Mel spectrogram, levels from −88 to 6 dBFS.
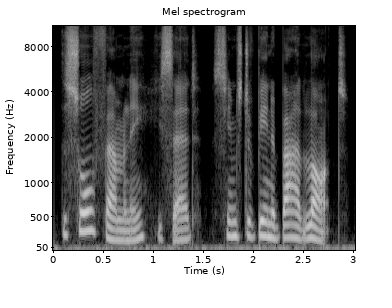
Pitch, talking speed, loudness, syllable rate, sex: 190 Hz, 240 wpm, -18 LUFS, 5.2 syllables/s, female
